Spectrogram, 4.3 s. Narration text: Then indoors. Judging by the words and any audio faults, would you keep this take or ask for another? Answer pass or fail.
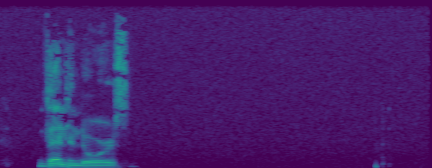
pass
